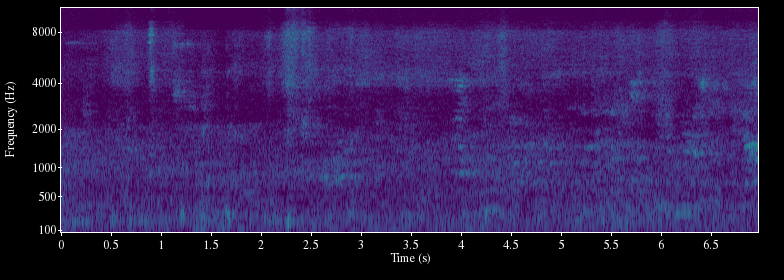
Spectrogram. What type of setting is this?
park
